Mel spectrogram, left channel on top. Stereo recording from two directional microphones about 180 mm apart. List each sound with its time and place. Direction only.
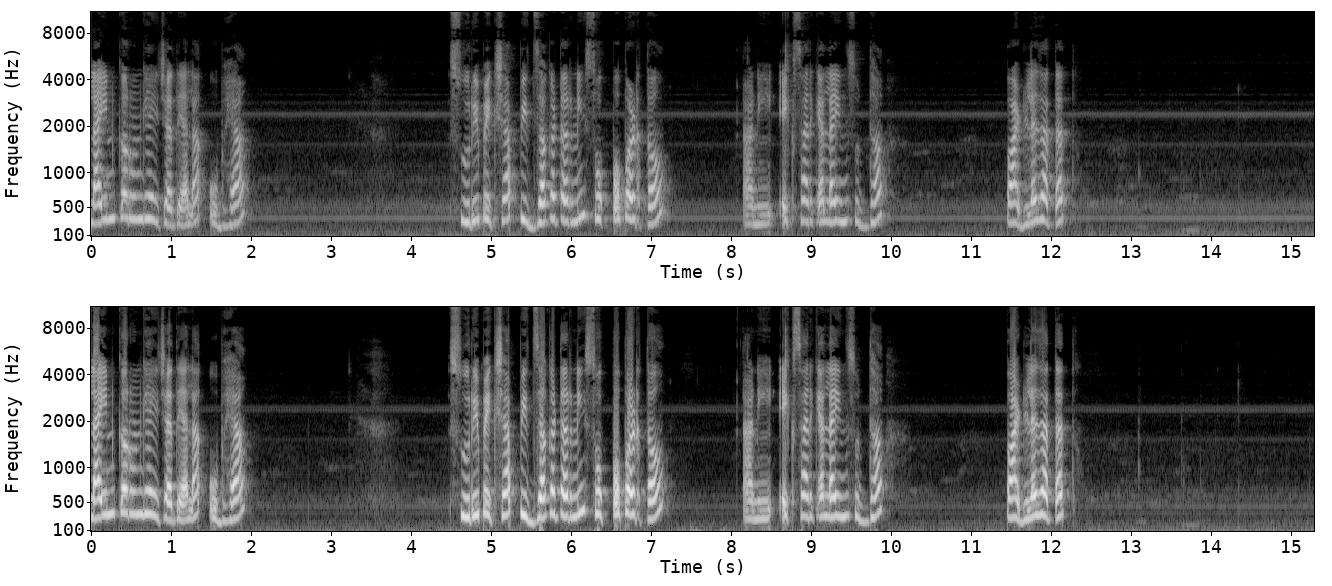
0.0 s a woman's voice: 45° right (ahead or behind)
4.5 s a woman's voice: 45° right (ahead or behind)
11.4 s a woman's voice: 45° right (ahead or behind)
